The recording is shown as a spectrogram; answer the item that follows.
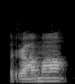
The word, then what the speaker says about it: राम: ठीक है पर उसका प्रोनंसिएशन तो कृष्ण कृष्ण ही रहेगा इट्स not Krishna its Krishna it's राम ना कि रामा इट्स रावण तो शुड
